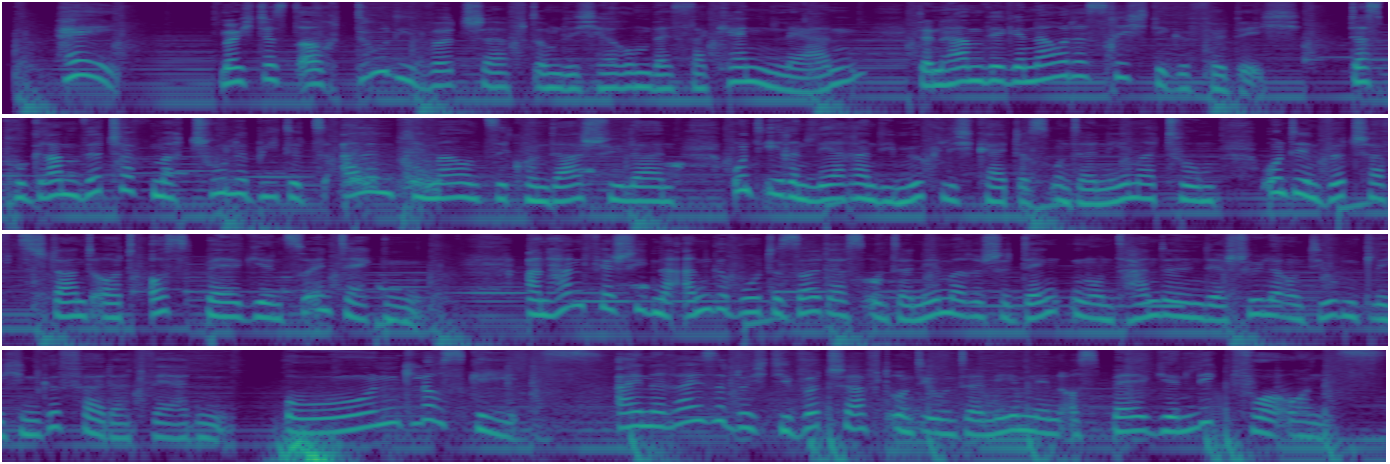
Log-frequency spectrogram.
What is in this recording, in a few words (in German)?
Erklärvideo; Belgien; wirtschaft macht schule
